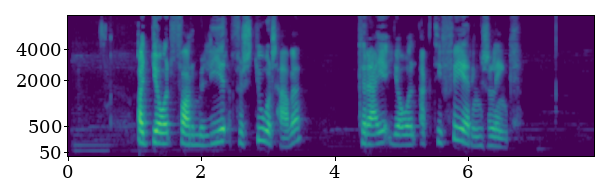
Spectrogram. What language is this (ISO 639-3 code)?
fry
